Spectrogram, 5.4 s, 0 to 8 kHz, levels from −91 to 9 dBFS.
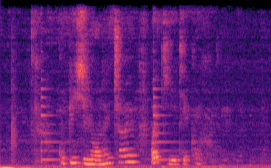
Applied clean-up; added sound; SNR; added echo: none; Plucked string instrument; 16 dB; reverberation time 0.2 s.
